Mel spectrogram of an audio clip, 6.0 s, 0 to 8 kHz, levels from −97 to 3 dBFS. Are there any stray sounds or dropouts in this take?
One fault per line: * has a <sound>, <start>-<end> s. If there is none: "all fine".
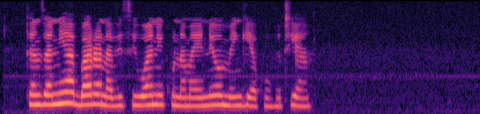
all fine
